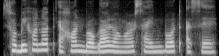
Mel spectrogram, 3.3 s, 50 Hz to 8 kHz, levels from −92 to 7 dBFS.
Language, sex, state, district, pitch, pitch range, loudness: Assamese, female, Assam, Kamrup Metropolitan, 230 Hz, 220-250 Hz, -16 LUFS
